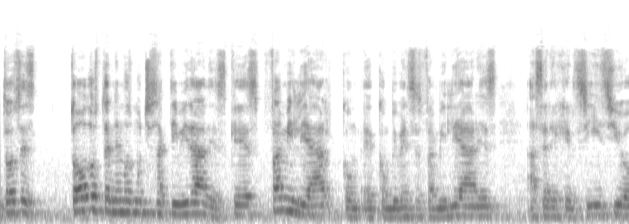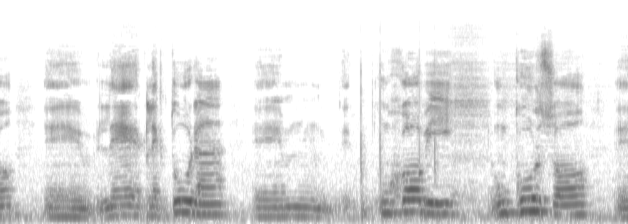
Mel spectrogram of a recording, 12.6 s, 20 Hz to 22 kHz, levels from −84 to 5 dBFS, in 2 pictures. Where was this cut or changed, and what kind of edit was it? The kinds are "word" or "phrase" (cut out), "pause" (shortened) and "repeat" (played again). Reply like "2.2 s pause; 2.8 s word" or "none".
none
